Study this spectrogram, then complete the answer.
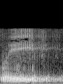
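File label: "leave", English, station announcer voice; S.P.L.U.R.T-Station-13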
